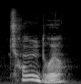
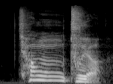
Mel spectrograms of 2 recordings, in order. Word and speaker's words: 청두: 청도요? – 청두요.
